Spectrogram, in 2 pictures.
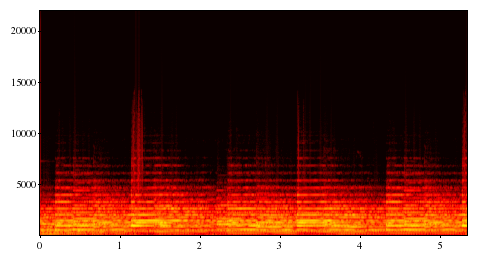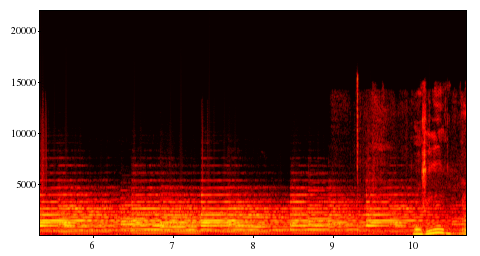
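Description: Church bells rung by hand from ropes, several bells striking in turn about once a second, each stroke ringing on under the next.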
